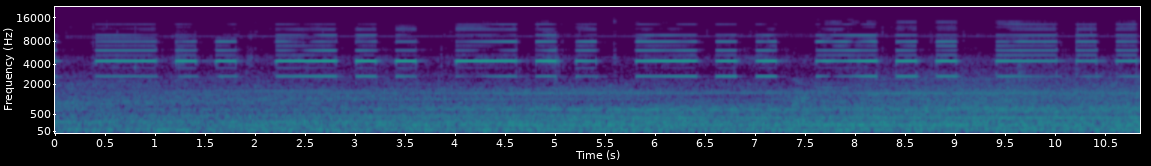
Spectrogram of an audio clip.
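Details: Desktop PC at startup: internal speaker repeats one long and two short beeps, with no display and no power to the rear USB keyboard and mouse; reseating the motherboard cables didn't help.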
